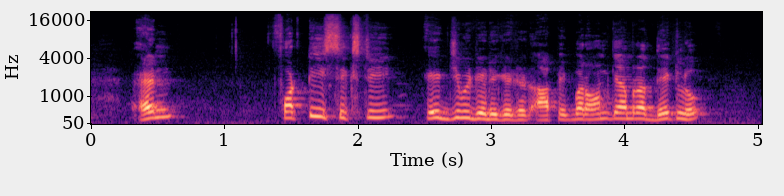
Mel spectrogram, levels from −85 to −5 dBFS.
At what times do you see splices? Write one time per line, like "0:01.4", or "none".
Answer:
none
